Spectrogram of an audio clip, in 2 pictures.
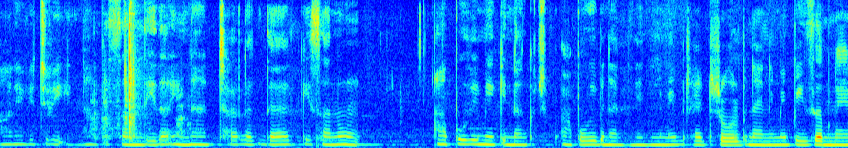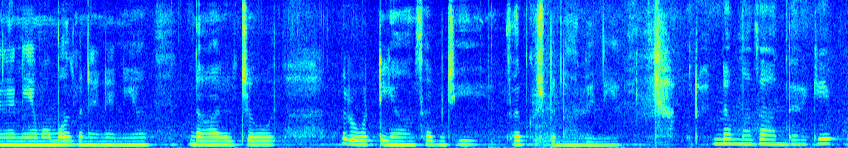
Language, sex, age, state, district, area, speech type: Dogri, female, 18-30, Jammu and Kashmir, Jammu, rural, spontaneous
